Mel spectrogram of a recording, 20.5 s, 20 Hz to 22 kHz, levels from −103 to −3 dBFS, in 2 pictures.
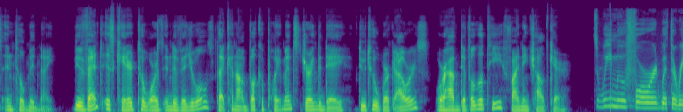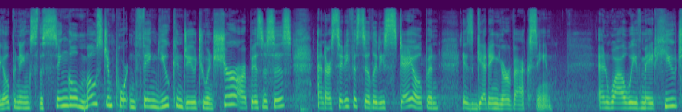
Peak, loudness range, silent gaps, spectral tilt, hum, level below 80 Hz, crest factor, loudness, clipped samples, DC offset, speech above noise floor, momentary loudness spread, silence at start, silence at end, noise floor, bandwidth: -6 dBFS; 4 LU; none; -4.5 dB/octave; none; -62 dBFS; 20 dB; -26 LUFS; under 0.1%; under 0.1%; 27 dB; 8 LU; 0 s; 0 s; -52 dBFS; 16 kHz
